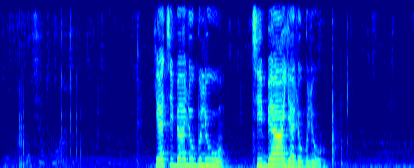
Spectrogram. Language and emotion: Russian, positive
